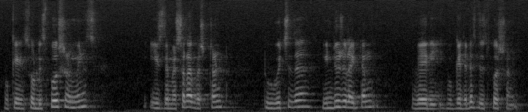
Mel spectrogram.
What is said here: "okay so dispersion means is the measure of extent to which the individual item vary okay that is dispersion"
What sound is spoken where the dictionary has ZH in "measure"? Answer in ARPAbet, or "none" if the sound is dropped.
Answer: S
